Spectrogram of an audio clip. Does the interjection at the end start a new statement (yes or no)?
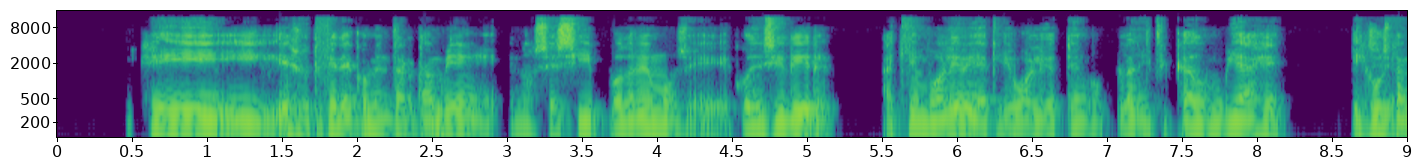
no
